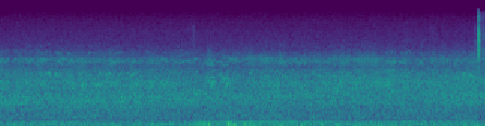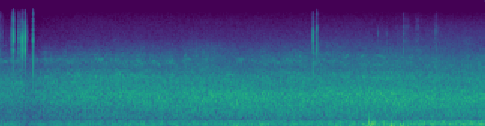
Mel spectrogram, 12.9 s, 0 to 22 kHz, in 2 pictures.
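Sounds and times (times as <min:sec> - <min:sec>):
sharp clicks: 0:06.4 - 0:07.0.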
